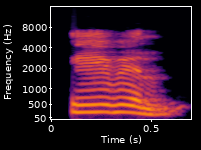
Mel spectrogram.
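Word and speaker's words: evil: वी आता है तो ई का उच्चारण ई करते हैं, और वह को हमने वह पढ़ना है, आई को छोटी की मात्रा पढ़ते हैं, और एल का उच्चारण ले करते हैं। एविल, एविल होता है बुराई,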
